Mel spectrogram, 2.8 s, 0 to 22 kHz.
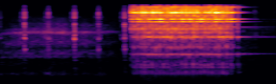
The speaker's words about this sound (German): Wie lange ist dieser Timer eigentlich? 5 Sekunden. Unterschiedlich, je nachdem, wer gerade dran ist. Immer gleich lang.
